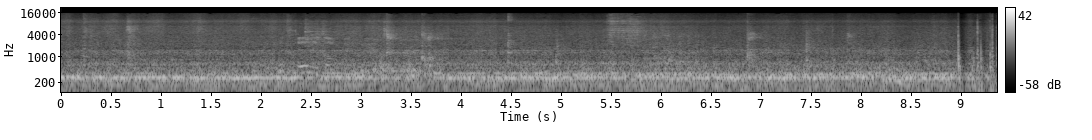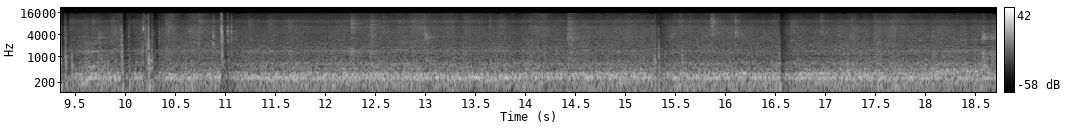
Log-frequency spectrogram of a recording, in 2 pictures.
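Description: A metal wok clatters and scrapes on a stove.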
